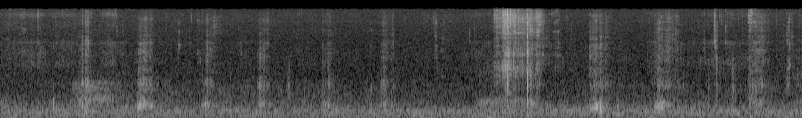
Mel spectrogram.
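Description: Close-up chewing with scattered soft crunches, and a loud crisp crunch about four seconds in as a raw vegetable is bitten, followed by a second crunch.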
